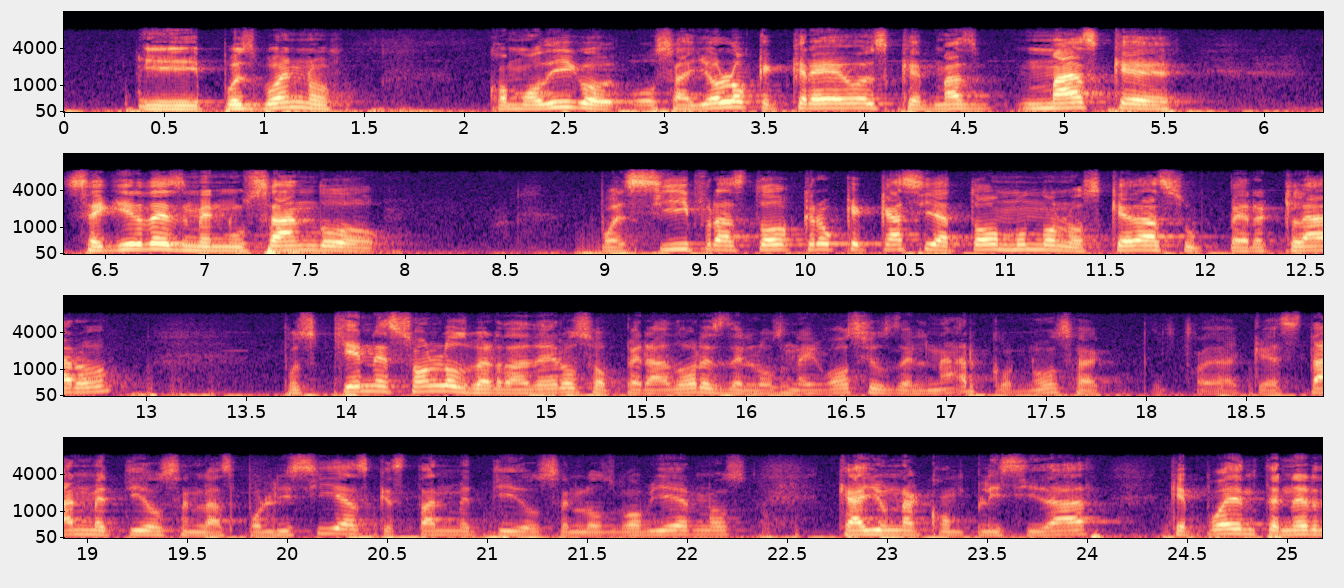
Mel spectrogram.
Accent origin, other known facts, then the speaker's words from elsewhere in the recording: Mexico; Ya ese derecho lo estamos perdiendo como ciudadanos mexicanos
